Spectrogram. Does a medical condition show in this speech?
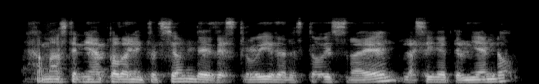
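No.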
